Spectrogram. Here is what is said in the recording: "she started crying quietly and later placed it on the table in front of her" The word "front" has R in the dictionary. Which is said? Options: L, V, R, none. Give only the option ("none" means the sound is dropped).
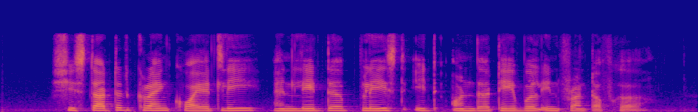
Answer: R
